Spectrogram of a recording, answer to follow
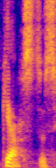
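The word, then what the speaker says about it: χιαστός: I know that for sure, the pronunciation is chiastos in Greek for cross.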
